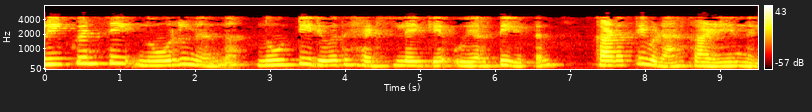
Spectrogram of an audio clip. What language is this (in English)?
Malayalam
